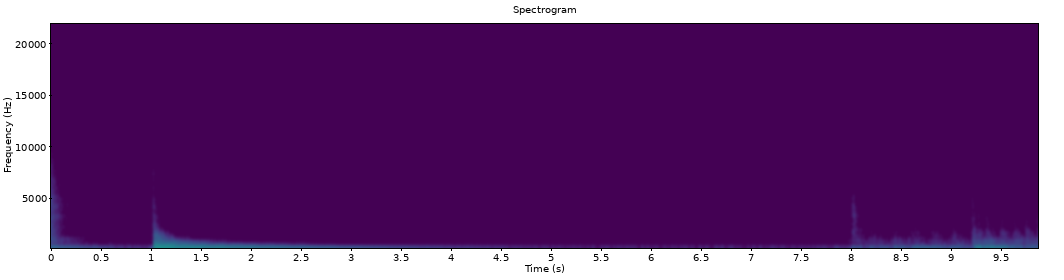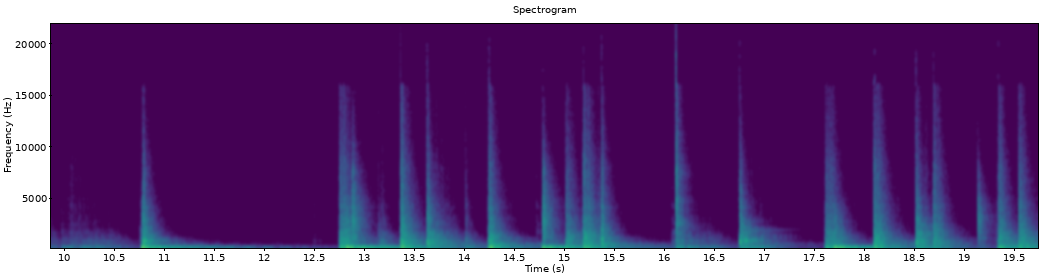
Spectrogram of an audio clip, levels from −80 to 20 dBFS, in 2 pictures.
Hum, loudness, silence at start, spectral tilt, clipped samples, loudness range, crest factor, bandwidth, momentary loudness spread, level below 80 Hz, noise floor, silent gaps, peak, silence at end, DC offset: none; -23 LUFS; 1 s; -7 dB/octave; under 0.1%; 22 LU; 26 dB; 12 kHz; 26 LU; -30 dBFS; -67 dBFS; none; 0 dBFS; 0 s; under 0.1%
